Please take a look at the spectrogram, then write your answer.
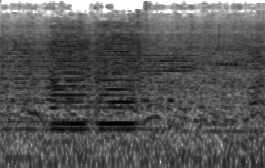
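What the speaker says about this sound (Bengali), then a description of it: "আর এত হর্ন এখানে।" Vehicle horns honk on a busy Rajshahi street amid traffic, two prominent toots in quick succession over a steady roadway rumble, with voices in the background.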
